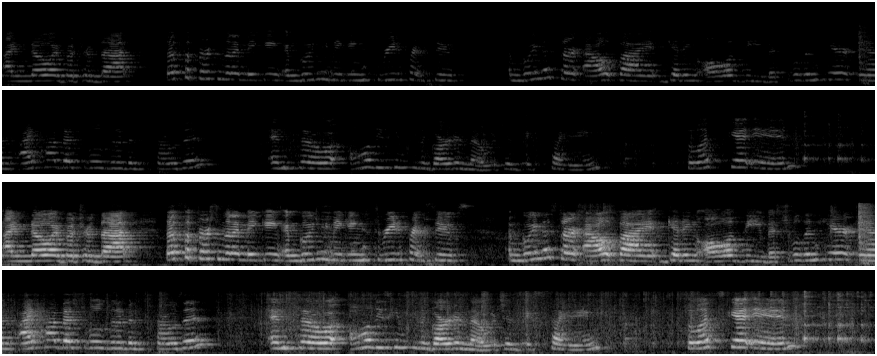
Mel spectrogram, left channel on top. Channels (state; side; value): quieter; left; 22.5 dB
